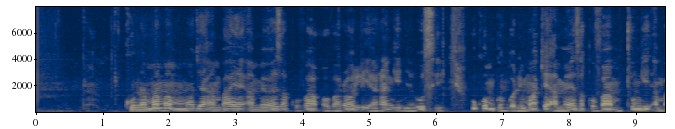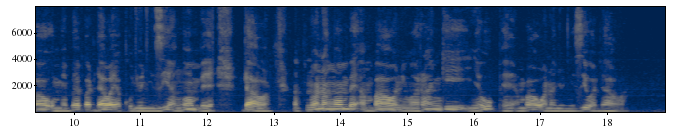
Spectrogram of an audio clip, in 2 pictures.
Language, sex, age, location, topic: Swahili, male, 18-24, Kisii, agriculture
